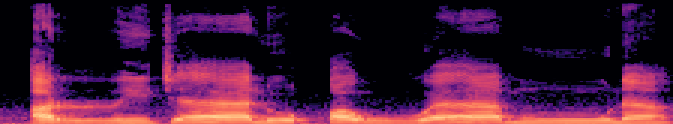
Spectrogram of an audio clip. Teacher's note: یہ را مشدد ہے اور واو مشدد ہے، دونوں جگہ پہ تھوڑی سختی کے ساتھ بولیں گے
